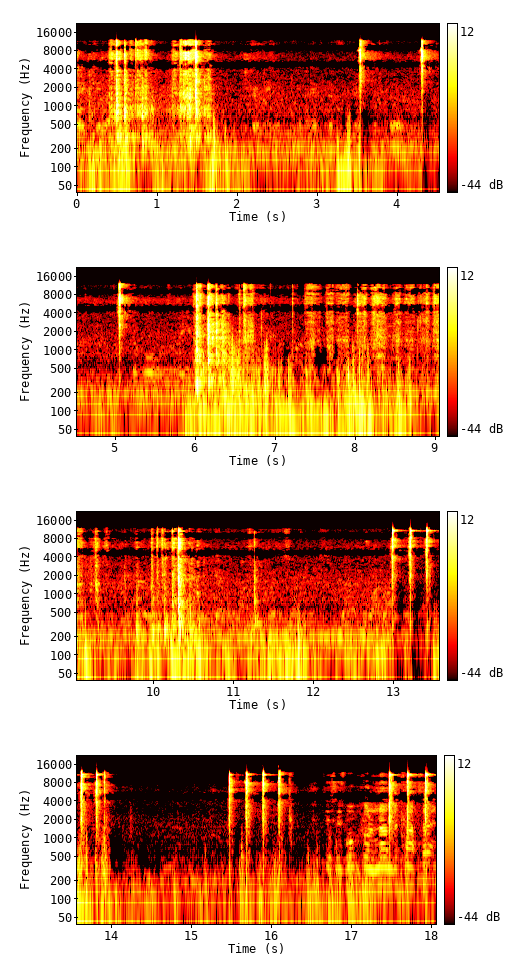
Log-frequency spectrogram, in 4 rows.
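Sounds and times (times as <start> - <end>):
tools scraping hoof: 6.2 - 10.0.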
